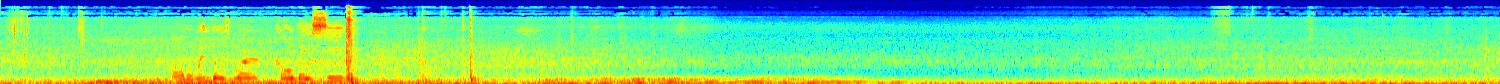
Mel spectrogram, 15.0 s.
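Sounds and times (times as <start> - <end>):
car engine idling: 9.0 - 15.0.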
